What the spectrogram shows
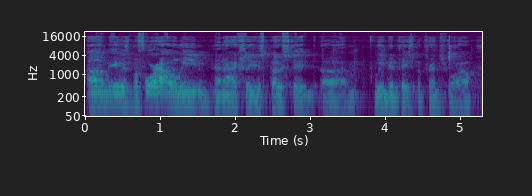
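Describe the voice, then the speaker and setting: A man's voice: mid-range voice, flat delivery, brisk, dark tone, echoey room, slight background noise. A man chatting casually with his fiancée, playful and jokey as he tells their story while eating. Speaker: fiancé co-host. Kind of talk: casual chat.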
